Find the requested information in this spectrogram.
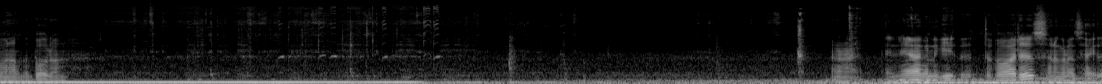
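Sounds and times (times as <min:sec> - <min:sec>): wood lathe humming: 0:00.9 - 0:06.1.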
